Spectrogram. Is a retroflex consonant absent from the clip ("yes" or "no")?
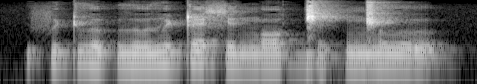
no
